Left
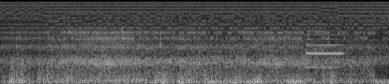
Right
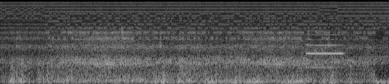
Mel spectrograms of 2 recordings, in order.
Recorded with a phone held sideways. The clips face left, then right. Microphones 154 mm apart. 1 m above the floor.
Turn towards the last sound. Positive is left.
No sound to turn to.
